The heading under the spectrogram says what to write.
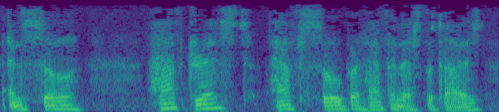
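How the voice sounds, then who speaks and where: A man's voice: sits low, animated, unhurried, a little hiss or hum. A man playing a naive, uneasy young medical student in an old radio drama, earnest and literary as he recalls his past. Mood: grave, regretful. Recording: dull radio recording with music behind.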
